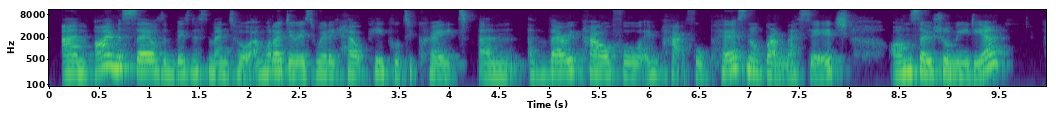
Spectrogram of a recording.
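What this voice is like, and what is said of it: British accent. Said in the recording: “You can probably hear from my accent. I am over in the UK.”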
